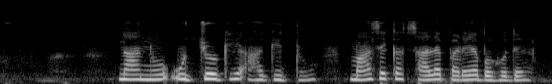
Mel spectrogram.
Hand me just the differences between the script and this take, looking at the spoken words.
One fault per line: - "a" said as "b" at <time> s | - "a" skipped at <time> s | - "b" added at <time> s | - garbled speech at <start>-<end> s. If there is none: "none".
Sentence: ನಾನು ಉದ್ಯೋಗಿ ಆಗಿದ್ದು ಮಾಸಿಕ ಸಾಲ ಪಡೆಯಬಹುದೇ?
none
